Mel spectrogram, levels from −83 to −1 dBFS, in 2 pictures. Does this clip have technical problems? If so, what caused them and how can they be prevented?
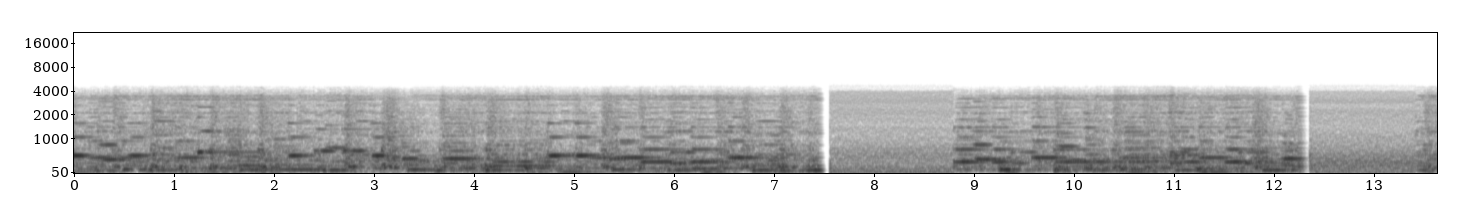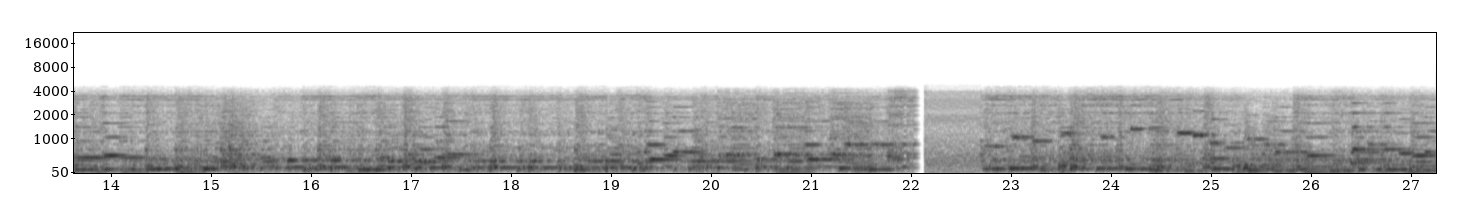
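Yes. From 7.45 to 8.81 s, 12.25 to 13.43 s and 22.03 to 22.71 s, the last sound is drawn out into a fading buzz and hiss, and the audio resumes with that stretch missing. This is likely a long network dropout, where no packets arrived and the receiver could only extend what it had. A wired connection or a less congested network path would prevent it.

Just before the third gap, at 21.93 to 21.97 s and 21.99 to 22.03 s, there are two brief smears. These come from short concealed packet loss: about 20 ms of audio missed the decoder each time, and the receiver filled each hole by continuing the preceding sound. A larger jitter buffer or forward error correction would prevent this.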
